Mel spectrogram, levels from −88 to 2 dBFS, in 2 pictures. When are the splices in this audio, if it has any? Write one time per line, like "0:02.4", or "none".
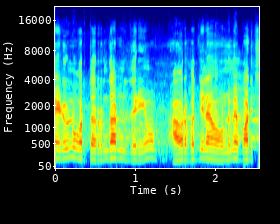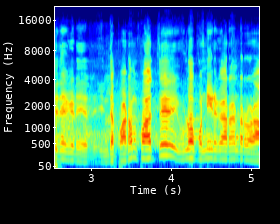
none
